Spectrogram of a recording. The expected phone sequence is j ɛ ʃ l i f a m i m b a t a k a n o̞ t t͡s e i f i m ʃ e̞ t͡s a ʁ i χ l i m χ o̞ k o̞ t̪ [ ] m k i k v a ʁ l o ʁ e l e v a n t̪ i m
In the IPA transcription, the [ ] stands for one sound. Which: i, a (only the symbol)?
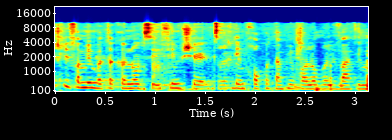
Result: a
